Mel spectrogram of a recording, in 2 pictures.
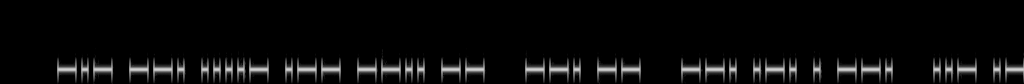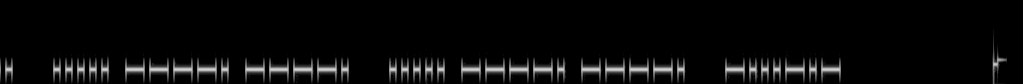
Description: Morse code, heard as a keyed tone, about 20 wpm, 700 Hz. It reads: KG4WZM GM GREG UR 599 599 <BK>
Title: SOTA QSO Practice 20wpm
